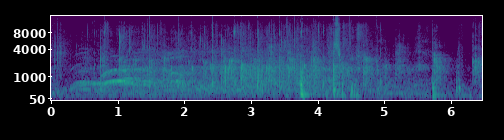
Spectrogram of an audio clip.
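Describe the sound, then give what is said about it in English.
An audience claps steadily for several seconds, a dense patter of many hands with a few louder sharp claps near the end, and faint voices calling out early on, a round of applause as the speaker brings out Norman, a dwarf orange tree. “So give a big round of applause for my friend Norman.”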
